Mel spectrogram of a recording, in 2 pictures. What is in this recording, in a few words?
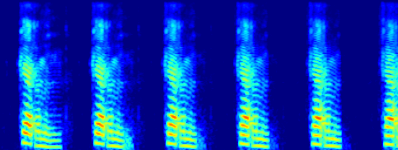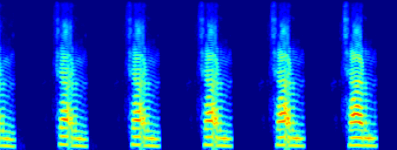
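Proto-Indo-European kermn to Persian charm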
